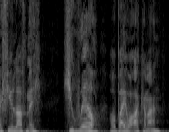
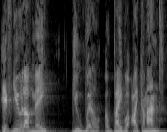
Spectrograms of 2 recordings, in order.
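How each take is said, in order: First: It sounds gentle and warm, like an invitation. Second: It sounds stern, like scolding children.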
